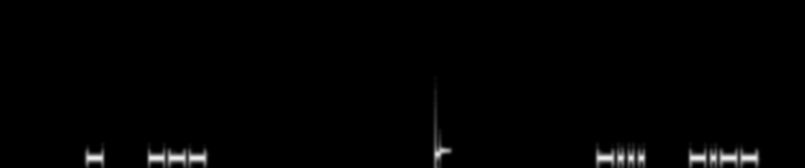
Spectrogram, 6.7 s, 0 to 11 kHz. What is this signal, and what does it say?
Morse code, heard as a keyed tone, about 28 wpm, spaced as for 16 wpm, 690 Hz. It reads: TO BY
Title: 3x Character Spacing - Top 100 Words - 28wpm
